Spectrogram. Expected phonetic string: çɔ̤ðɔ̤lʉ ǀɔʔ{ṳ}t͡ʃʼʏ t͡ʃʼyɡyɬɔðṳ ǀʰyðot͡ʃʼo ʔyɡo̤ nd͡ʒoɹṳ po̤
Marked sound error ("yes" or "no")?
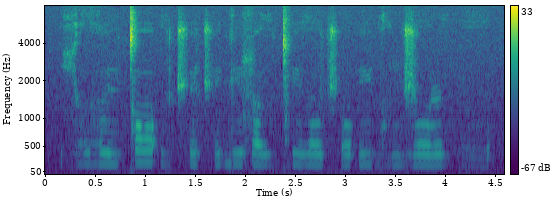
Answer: no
